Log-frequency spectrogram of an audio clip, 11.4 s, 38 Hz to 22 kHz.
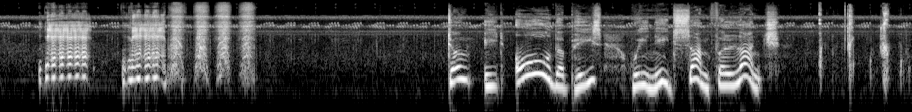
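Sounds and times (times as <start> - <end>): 
speech: 0.5 - 2.2, 5.6 - 9.8
goat bleating: 0.5 - 2.3.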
